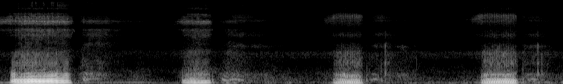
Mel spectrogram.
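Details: Sleeping Dachshund giving four rough, low snores about every one and a half seconds, the first loudest, with soft whistling breaths after each.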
